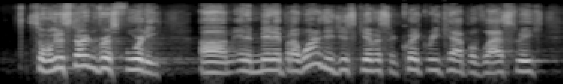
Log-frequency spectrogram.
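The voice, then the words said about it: Raspy hoarse voice. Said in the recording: “my voice is not always raspy, because I know that it is anyway, but a little more raspy today”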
